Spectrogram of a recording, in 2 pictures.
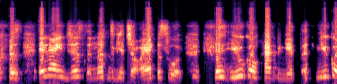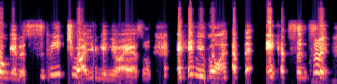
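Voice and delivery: ordinary talk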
